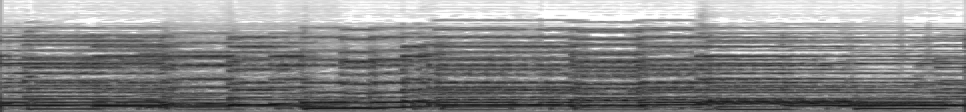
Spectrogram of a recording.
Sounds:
Organ, Music

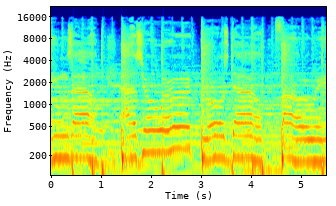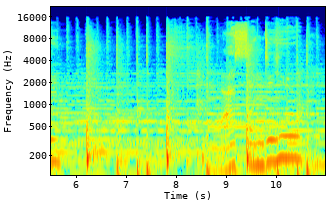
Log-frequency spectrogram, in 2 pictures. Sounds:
Music, Independent music

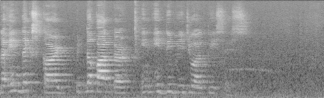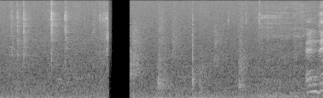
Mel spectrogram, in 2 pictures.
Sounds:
Speech

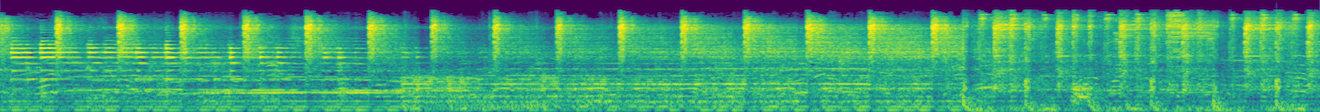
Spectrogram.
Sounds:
Electronic music, Techno, Music

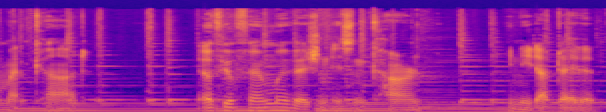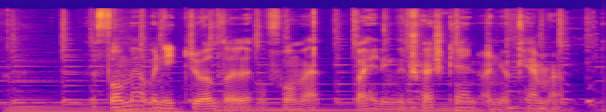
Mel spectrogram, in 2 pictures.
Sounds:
Speech, Music

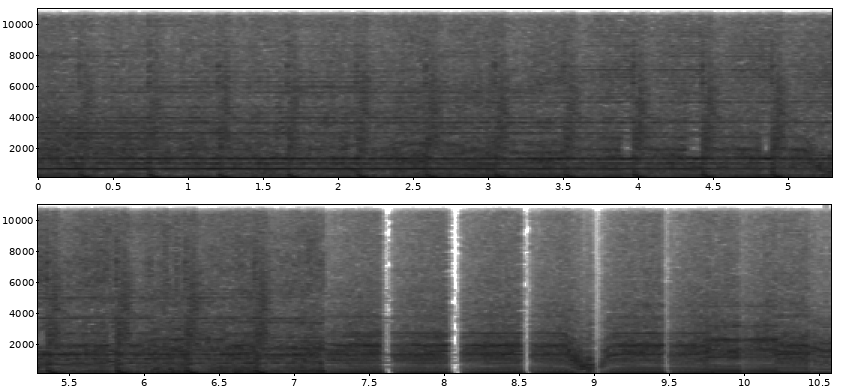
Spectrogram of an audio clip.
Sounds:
Music, Echo

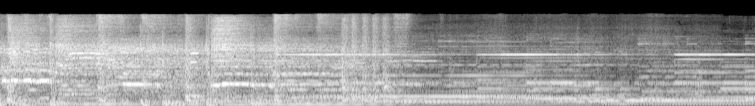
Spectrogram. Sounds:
Singing, Music, inside a large room or hall

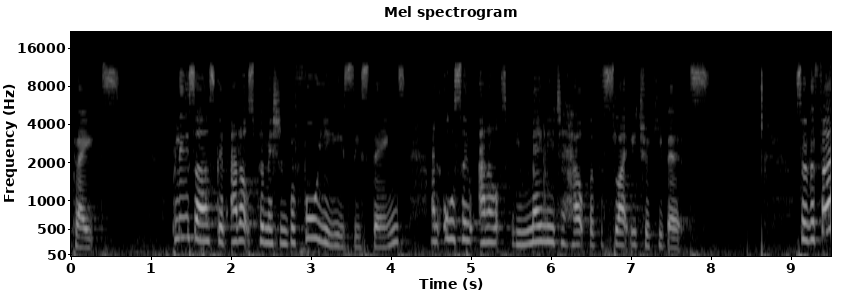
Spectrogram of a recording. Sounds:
Speech

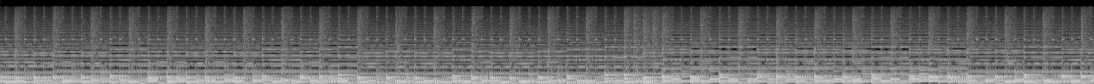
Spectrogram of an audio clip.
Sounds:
Pop music, Music

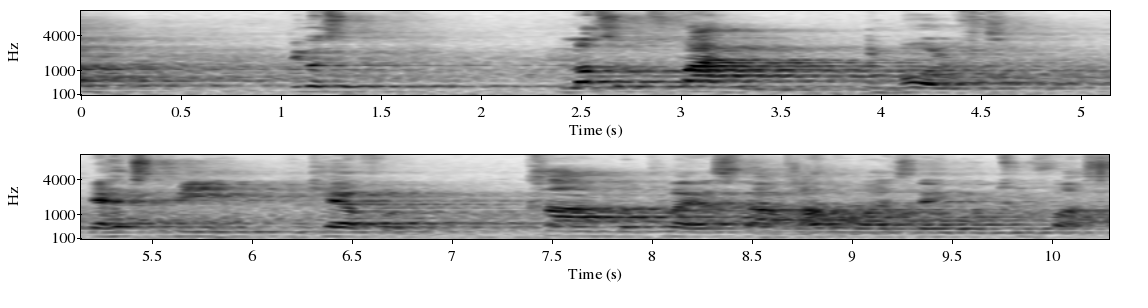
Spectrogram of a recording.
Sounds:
playing badminton

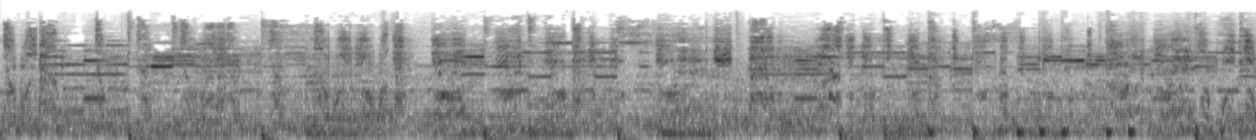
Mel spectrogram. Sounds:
Music, Scratching (performance technique)

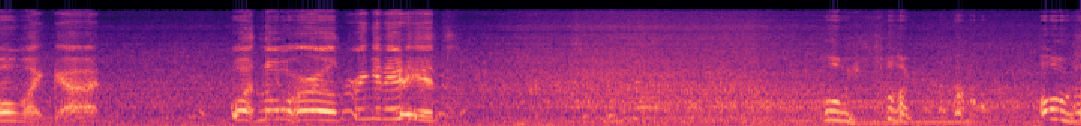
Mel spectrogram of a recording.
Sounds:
Speech, Stream

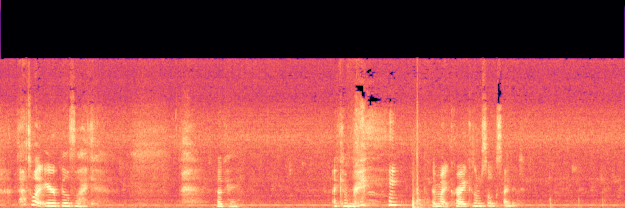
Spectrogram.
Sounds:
Speech, Breathing

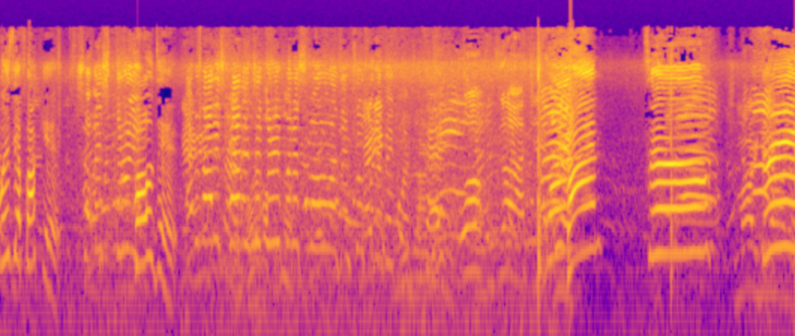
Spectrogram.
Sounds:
Speech

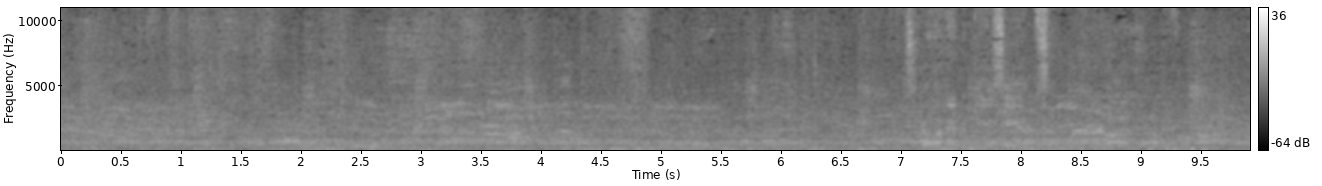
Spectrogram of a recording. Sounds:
Speech

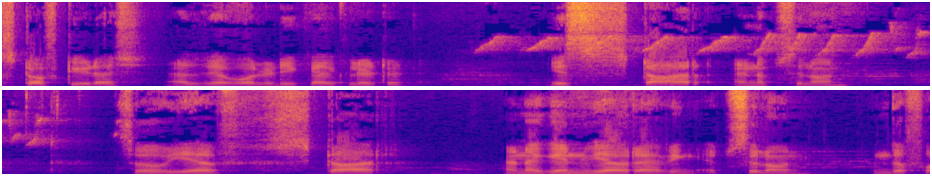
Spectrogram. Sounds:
Writing, Speech

